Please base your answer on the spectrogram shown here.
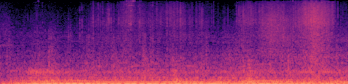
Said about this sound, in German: Ist halt auch gerade, ist das Feierabendverkehr jetzt? Also das ist Vierer Verkehr, ja.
